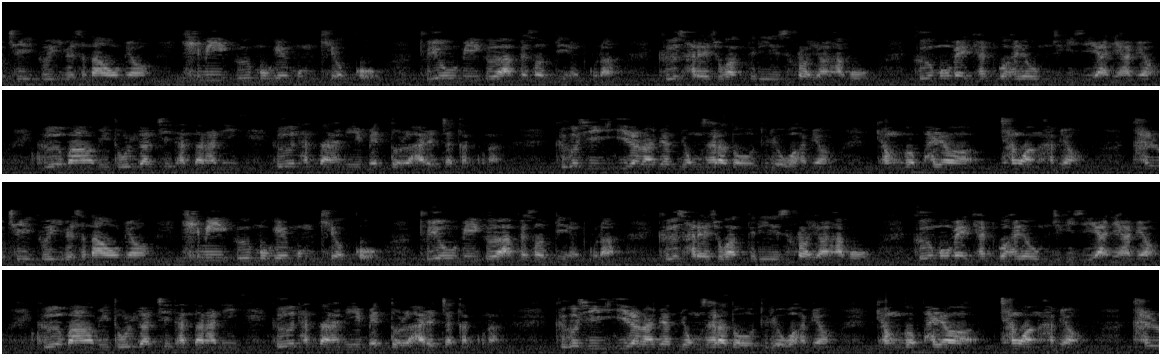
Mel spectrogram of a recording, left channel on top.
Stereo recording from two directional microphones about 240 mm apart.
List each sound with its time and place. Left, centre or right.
0.0 s speech: right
